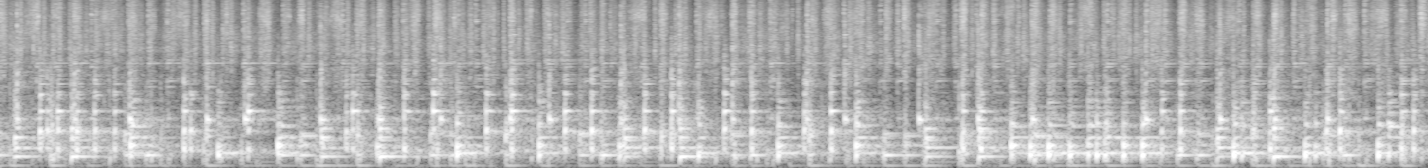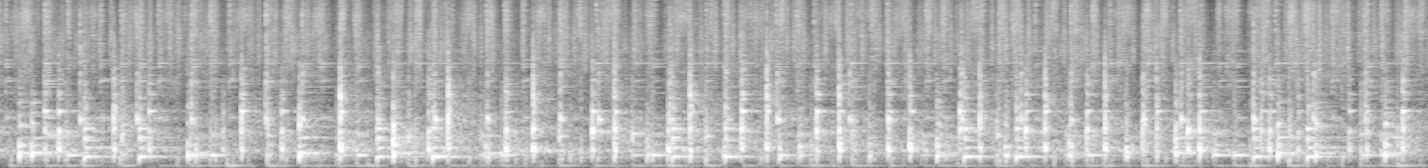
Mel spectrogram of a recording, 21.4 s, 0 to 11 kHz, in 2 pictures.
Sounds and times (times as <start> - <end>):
Wood block: 0.0 - 21.4.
